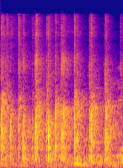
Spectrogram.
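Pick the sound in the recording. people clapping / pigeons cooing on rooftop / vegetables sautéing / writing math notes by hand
people clapping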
